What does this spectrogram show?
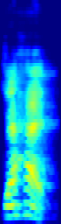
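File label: "jahat", Malay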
